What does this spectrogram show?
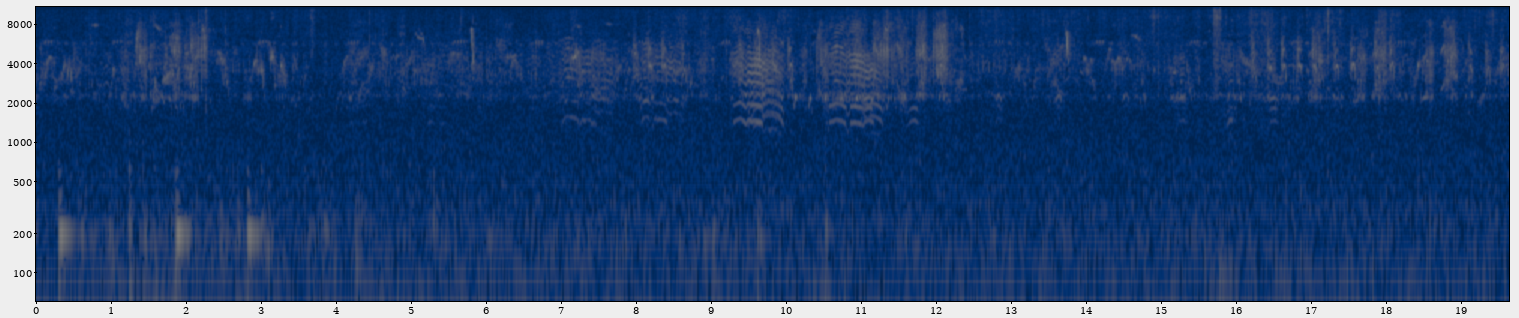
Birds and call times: White-browed Sparrow-Weaver (Plocepasser mahali): 0:01.9
Hadada Ibis (Bostrychia hagedash): 0:09.6
Scarlet-chested Sunbird (Chalcomitra senegalensis): 0:16.8

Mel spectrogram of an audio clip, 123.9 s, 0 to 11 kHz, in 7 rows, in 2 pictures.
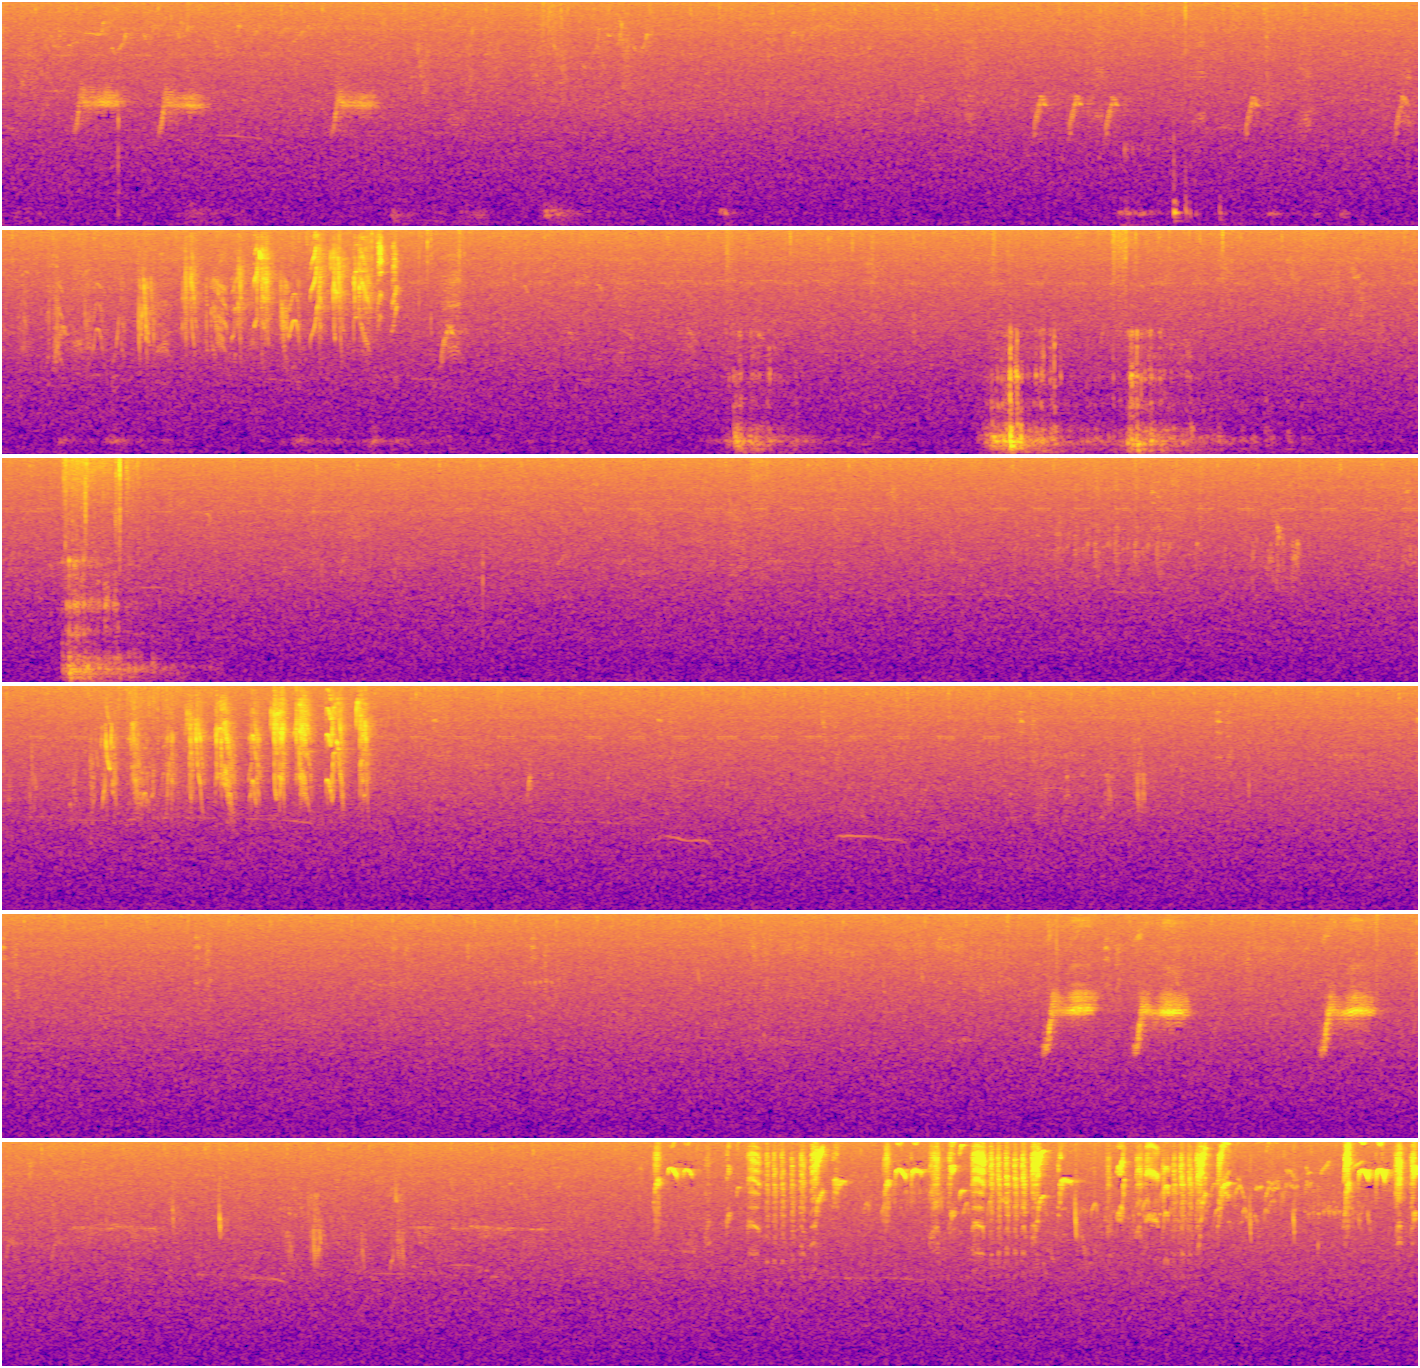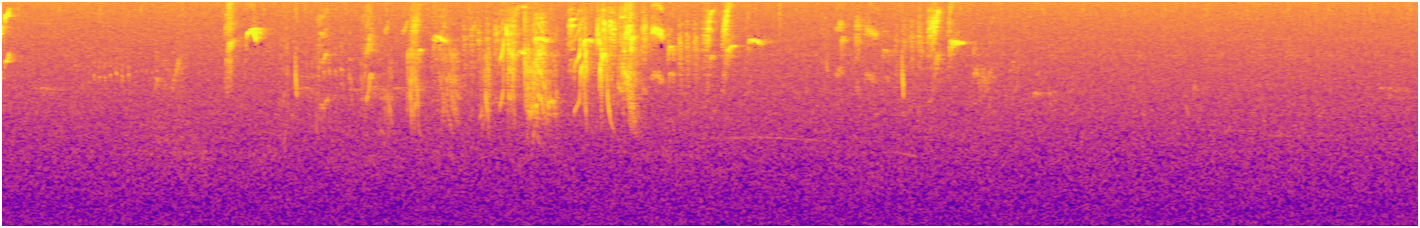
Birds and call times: Slate-colored Boubou (Laniarius funebris): 0:02.2, 0:13.5, 1:25.3
White-browed Sparrow-Weaver (Plocepasser mahali): 0:21.7, 0:56.3, 1:52.6
African Gray Flycatcher (Bradornis microrhynchus): 1:38.3, 1:41.1, 1:45.7, 1:54.8

